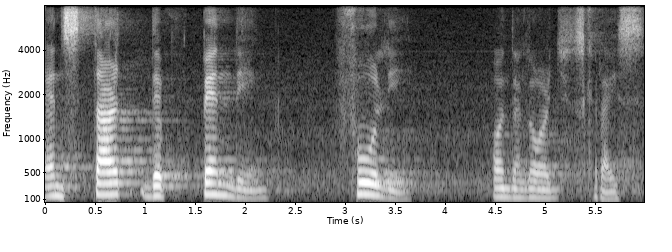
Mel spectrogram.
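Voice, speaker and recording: A man speaks at a very slow pace, with long, frequent pauses. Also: fairly high pitch for a man, ordinary pitch variation. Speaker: pastor. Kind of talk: sermon delivered to a congregation.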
